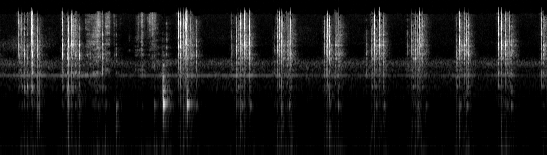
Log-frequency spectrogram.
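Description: Long nails tap and scratch across a large, flat, solid bamboo cutting board shaped like Michigan. The result is a steady run of bright, crisp clicking bursts, each with a faint woody tone and a very quick decay, over a low, steady background hum.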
